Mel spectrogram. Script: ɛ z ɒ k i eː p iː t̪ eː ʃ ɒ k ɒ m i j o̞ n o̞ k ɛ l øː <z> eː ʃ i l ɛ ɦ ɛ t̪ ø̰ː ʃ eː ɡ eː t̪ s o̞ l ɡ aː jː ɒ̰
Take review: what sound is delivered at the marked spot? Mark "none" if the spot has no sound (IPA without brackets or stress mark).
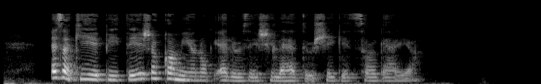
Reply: z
